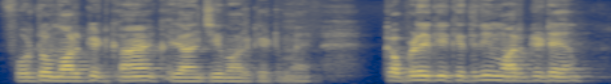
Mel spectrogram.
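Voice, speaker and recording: A man, a trade representative, giving measured, emphatic interview answers and often posing rhetorical questions. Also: fairly high pitch, flat delivery, creaky, darkish tone. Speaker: trader association leader interviewed as guest.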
